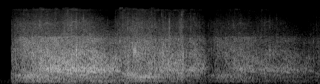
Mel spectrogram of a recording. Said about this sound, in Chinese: 在现场支持民众的一片欢呼声中，多名拜登的支持选民接受本台法语记者的现场采访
